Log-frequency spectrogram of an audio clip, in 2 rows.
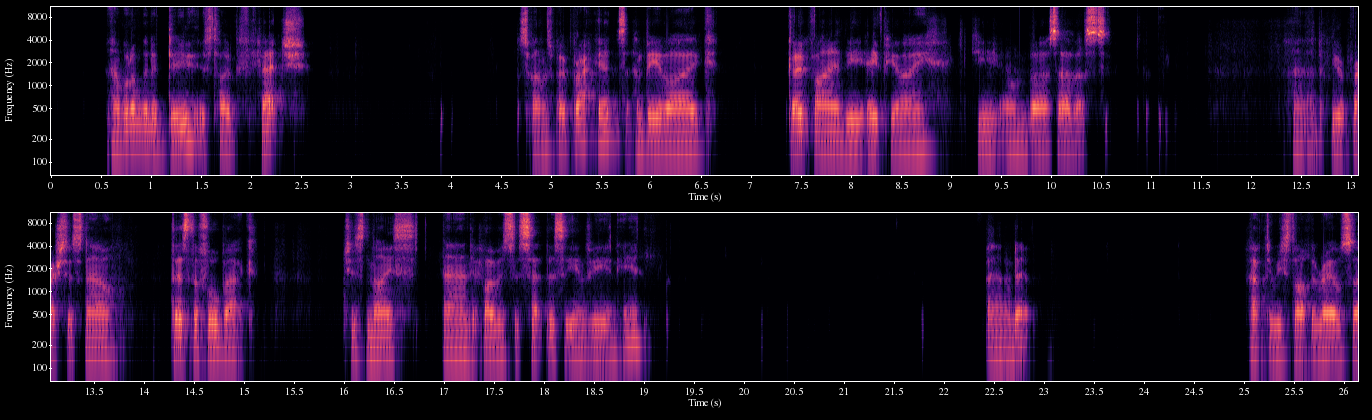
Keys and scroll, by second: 0.7-4.7 typing, 4.4 Left, 5.7 Left, 6.5-11.1 typing, 11.5 super+Tab, 12.9 super+r, 16.3 super+Tab, 16.7 Escape, 17.6 super+c, 19.2 Escape, 19.4-22.4 typing, 19.5 Escape, 20.0 super+v, 20.8 Left, 22.5 super+s, 22.7 super+Tab, 23.3 super+r, 24.3 super+Tab, 26.0 ctrl+c.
